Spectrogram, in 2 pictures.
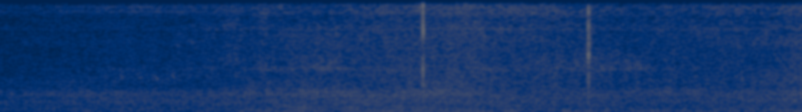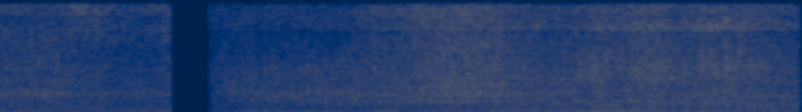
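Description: Outdoor street ambience: a steady low rumble that slowly grows louder, cut by a brief total dropout of sound about five seconds in.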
